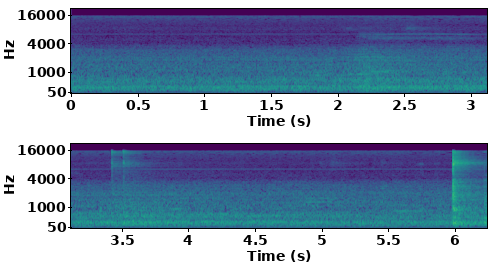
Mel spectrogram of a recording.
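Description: Quiet room tone with one faint, short click about three and a half seconds in.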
